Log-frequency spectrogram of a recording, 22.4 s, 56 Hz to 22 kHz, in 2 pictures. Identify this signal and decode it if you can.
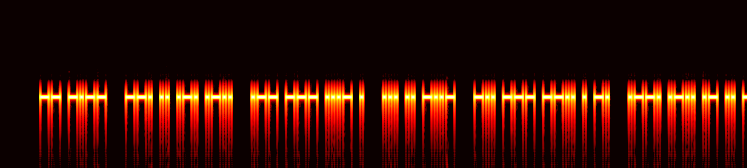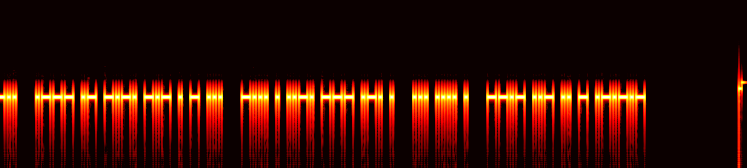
Morse code, heard as a keyed tone, about 28 wpm, 700 Hz. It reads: MY GIRL WOVE SIX DOZEN PLAID JACKETS BEFORE SHE QUIT.
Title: Pangram Challenge v2 - 28wpm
